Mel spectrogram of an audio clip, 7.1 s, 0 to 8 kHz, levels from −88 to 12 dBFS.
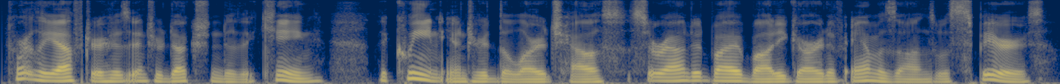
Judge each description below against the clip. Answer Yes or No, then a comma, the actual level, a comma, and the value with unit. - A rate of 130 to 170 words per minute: No, average, 185 wpm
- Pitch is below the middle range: Yes, low, 115 Hz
